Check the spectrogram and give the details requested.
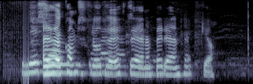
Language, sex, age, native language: Icelandic, female, 11, Icelandic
